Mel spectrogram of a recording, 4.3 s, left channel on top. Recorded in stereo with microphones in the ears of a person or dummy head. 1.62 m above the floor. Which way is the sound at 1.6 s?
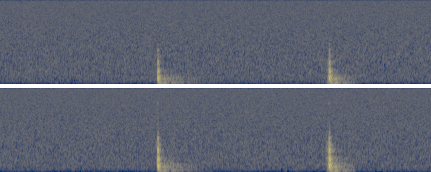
40° right (ahead or behind).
